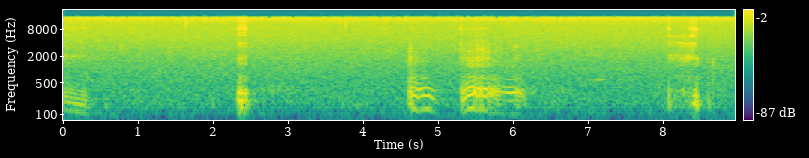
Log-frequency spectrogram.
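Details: Sleeping dachshund snoring while dreaming: brief snorting bursts near the second and eighth seconds, and a longer rasping, throaty snore drawn out over about a second and a half midway, with quiet breathing gaps in between.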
